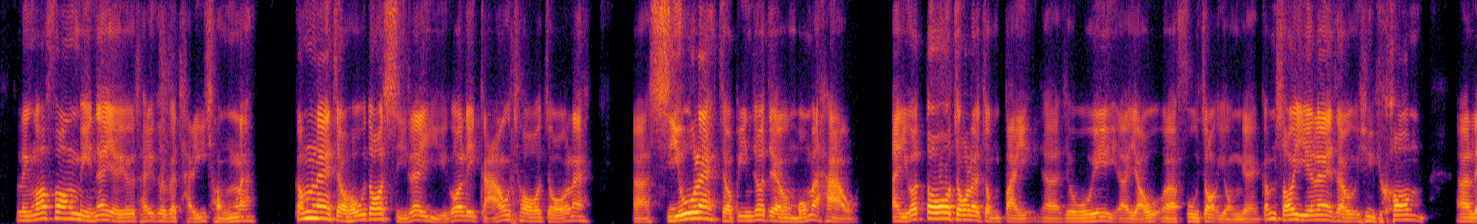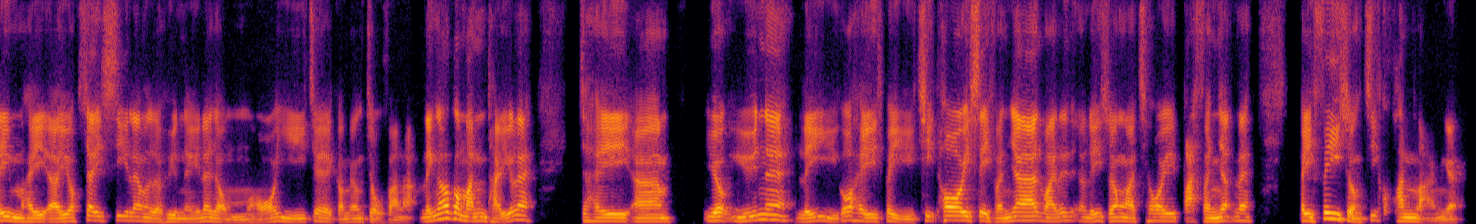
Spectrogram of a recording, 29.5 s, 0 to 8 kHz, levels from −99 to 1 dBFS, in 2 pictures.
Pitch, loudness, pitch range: 130 Hz, -20 LUFS, 115-150 Hz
